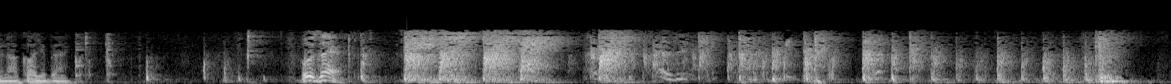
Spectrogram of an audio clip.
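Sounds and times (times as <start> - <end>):
speech: 0.2 - 1.0, 3.0 - 3.6, 6.6 - 7.1
loud thuds and bangs like doors being slammed shut: 4.0 - 11.6.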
